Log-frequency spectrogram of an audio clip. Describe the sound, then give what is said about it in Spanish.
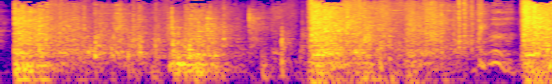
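A chair gets kicked hard: loud, heavy bangs at the start, midway and near the end, with rattling and scraping clatter filling the gaps between the blows. “Patea una silla.”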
